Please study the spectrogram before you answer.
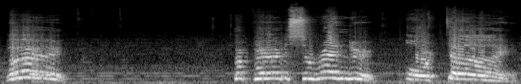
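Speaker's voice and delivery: huge giant bellowing a threat; booming male voice. Acted. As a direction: roar it down from the enemy ship, slow. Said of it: "you hear a booming voice".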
